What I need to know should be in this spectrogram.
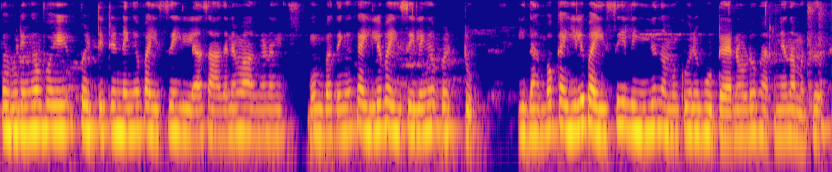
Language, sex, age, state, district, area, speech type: Malayalam, female, 18-30, Kerala, Kasaragod, rural, spontaneous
